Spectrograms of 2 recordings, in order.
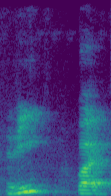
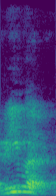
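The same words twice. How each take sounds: First: river split in two, ri, then var; two separate breaths for river; syllable by syllable. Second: Said in the usual way. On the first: Shown as a demonstration. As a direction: say river with a clear break between its two syllables. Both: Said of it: "एक ही बार में हम pronounce कर पा रहे हैं क्या?".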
